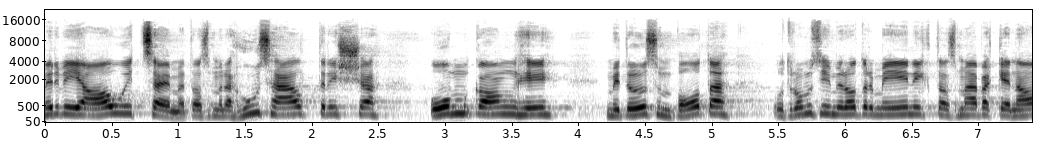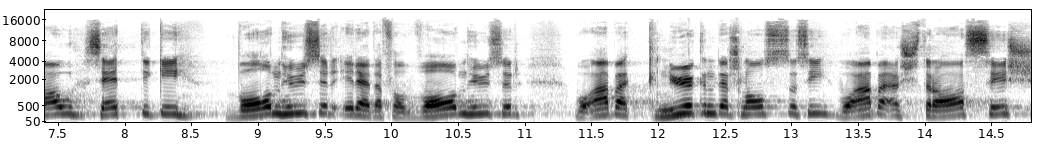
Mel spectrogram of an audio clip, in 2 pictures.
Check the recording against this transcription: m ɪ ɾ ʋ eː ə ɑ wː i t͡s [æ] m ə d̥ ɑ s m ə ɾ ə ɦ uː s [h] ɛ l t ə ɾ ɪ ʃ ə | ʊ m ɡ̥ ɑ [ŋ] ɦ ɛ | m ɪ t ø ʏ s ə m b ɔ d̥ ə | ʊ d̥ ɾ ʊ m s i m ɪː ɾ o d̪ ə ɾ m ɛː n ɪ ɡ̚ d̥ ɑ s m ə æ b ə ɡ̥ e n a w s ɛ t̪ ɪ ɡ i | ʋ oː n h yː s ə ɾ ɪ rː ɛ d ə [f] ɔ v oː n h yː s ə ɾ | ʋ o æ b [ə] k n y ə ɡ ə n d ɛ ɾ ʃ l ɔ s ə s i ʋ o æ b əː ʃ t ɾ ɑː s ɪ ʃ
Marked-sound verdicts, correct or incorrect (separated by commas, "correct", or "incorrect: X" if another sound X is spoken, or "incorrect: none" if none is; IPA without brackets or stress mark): incorrect: ɛ, correct, correct, correct, correct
